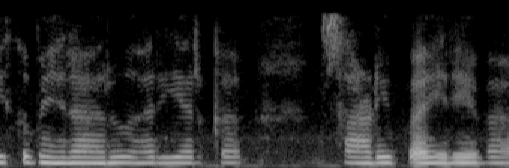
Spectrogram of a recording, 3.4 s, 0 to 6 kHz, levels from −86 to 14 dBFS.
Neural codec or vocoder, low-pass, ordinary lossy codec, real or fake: none; 5.4 kHz; MP3, 48 kbps; real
